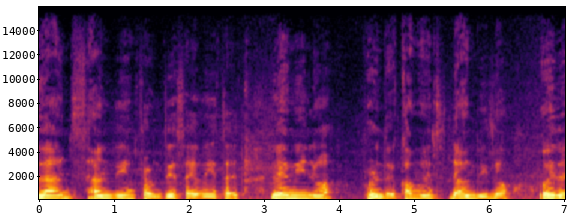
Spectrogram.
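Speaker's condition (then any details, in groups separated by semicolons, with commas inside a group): Cerebral palsy; from birth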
